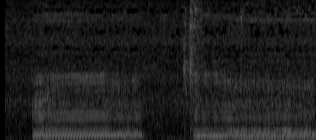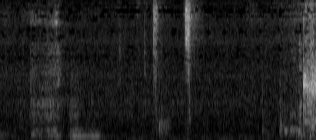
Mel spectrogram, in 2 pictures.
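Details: Angry dog giving deep, rumbling growls, two long sustained bouts of about one and a half seconds each, then shorter broken growls, followed by sharp noises near the end.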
